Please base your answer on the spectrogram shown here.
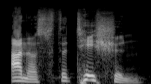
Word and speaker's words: anesthetician: Double stressed word. Main stress on t secondary stress on a. An anesthetician.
